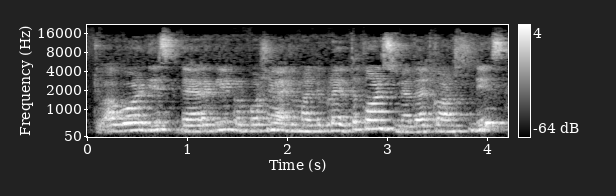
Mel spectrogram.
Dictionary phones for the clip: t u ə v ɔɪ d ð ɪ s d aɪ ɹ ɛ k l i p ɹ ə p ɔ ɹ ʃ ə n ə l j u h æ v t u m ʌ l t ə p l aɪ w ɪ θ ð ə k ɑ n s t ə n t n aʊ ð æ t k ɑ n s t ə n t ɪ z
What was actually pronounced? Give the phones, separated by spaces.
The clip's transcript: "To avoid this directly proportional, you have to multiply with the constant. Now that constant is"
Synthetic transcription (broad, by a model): t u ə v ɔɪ d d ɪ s d aɪ ɹ ɛ k l i p ɹ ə p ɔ ɹ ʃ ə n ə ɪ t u m ʌ l t ə p l aɪ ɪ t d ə k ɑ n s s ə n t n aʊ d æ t k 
